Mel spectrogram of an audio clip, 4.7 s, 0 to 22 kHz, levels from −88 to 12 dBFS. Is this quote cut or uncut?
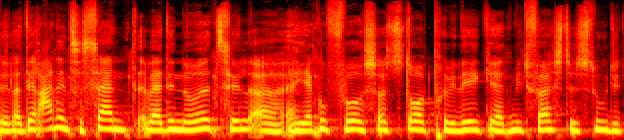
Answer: uncut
